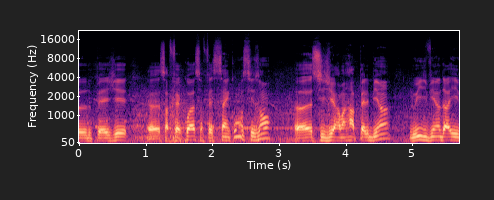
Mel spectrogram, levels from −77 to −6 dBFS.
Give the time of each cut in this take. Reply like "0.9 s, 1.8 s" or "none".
none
